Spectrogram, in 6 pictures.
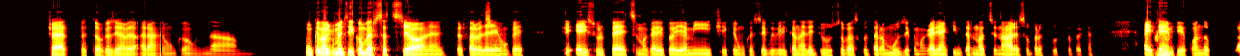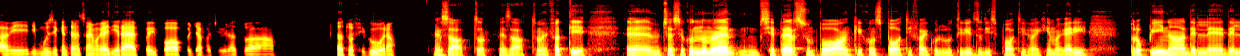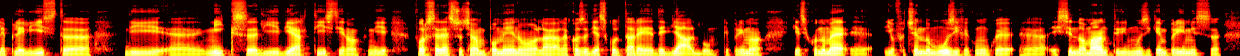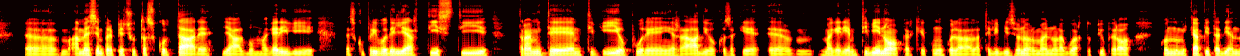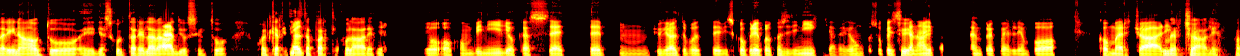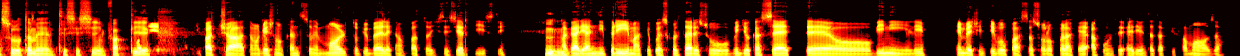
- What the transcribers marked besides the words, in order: other background noise; "comunque" said as "unque"; "comunque" said as "omunque"; unintelligible speech; "comunque" said as "counque"; unintelligible speech; "Commerciali" said as "umerciali"
- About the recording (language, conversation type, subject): Italian, podcast, Come ascoltavi musica prima di Spotify?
